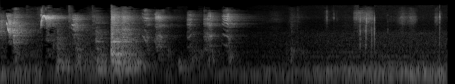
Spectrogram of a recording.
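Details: Capuchin monkey Instinct kept as a pet, play fighting a toy monkey and laughing: high, thin squeals and chirps bunched in the first two seconds, then sparser faint squeaks trailing off in a small room.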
